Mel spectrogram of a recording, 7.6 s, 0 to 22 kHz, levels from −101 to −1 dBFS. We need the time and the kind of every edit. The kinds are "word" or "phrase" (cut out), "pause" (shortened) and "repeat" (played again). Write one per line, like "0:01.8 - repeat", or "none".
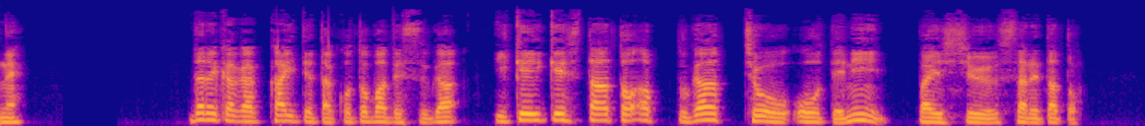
0:03.2 - pause
0:04.9 - pause

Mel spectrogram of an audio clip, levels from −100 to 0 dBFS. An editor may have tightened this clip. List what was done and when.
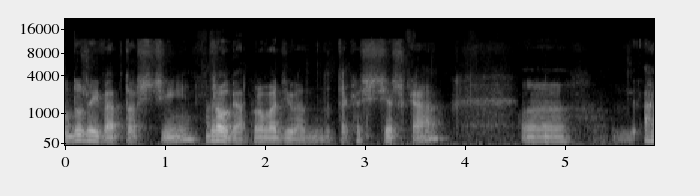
0:01.4 - word
0:01.8 - word
0:02.4 - word
0:04.5 - word

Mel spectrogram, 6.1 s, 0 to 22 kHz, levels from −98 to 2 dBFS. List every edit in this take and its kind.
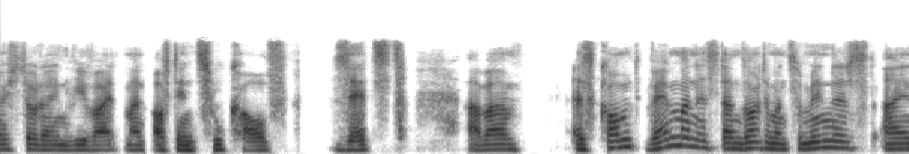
0:01.0 - word
0:04.3 - word
0:04.8 - word

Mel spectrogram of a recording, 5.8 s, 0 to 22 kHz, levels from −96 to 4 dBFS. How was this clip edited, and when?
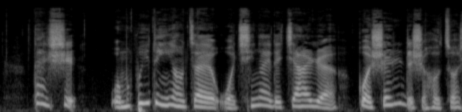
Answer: none

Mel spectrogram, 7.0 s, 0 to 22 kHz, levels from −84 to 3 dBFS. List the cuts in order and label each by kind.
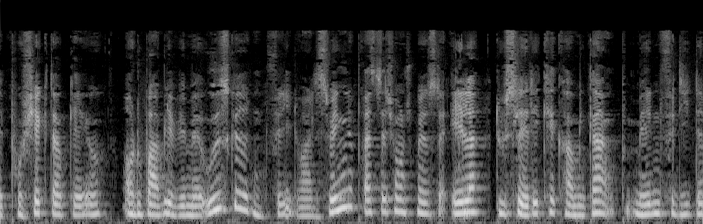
0:01.1 - pause
0:04.9 - pause

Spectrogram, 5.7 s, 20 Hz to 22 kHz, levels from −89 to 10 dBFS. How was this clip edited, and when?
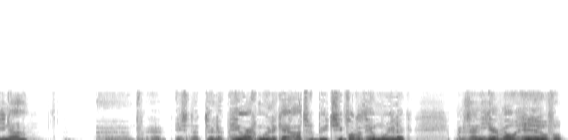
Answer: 0:01.6 - word
0:02.2 - word
0:03.4 - word

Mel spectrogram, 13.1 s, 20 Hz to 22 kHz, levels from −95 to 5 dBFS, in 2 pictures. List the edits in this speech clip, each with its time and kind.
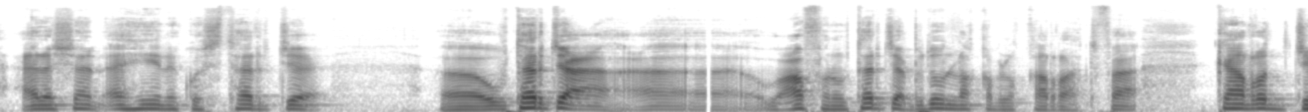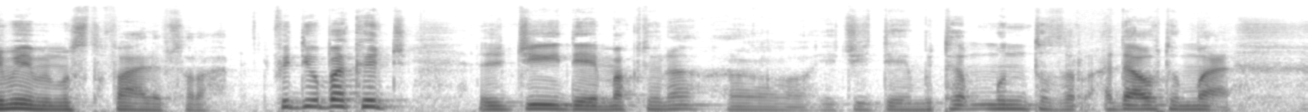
none

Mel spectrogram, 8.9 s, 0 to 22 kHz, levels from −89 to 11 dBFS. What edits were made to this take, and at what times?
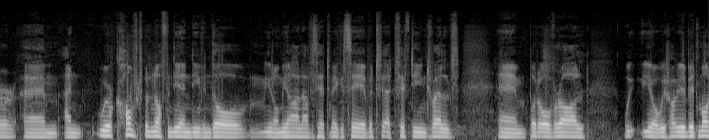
none

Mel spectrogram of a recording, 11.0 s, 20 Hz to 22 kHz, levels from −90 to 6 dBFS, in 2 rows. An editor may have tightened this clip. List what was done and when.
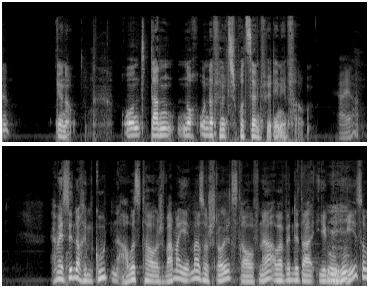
0:02.2 - word

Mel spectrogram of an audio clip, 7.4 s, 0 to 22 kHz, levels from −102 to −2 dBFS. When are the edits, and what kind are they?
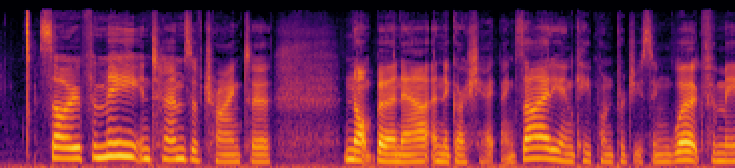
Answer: none

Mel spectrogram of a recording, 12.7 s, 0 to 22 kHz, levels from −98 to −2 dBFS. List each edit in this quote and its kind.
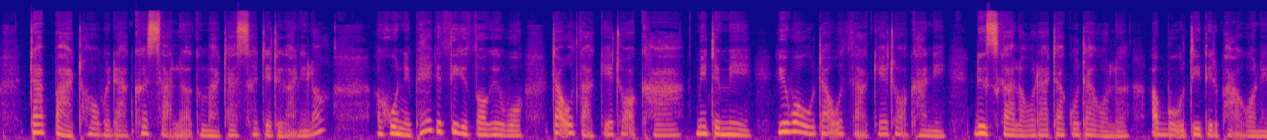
0:06.9 - pause

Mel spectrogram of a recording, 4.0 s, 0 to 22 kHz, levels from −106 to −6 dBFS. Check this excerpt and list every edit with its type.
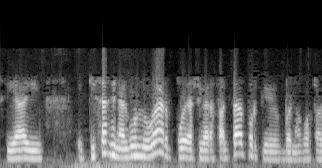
none

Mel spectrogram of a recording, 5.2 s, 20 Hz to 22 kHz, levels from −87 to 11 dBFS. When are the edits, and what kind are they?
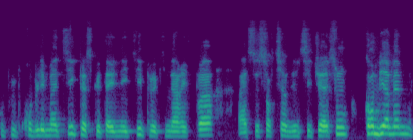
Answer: none

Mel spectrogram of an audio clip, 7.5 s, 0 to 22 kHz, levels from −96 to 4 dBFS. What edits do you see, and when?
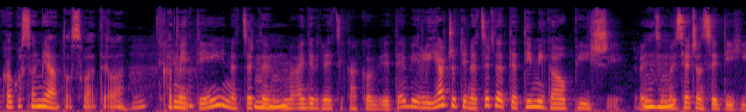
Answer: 0:01.7 - phrase
0:03.2 - word

